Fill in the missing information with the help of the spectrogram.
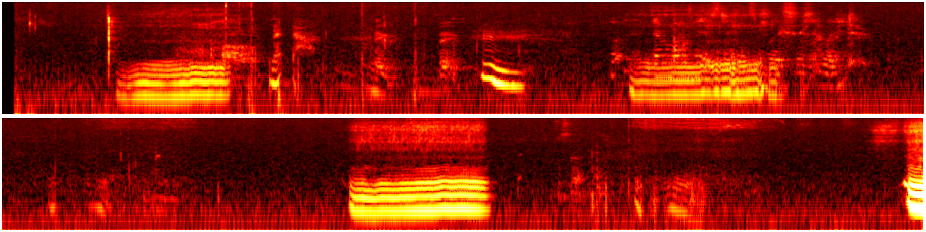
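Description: Three long, deep, rumbling snores with pauses between them, plus small snuffles and sighs, in a quiet room.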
